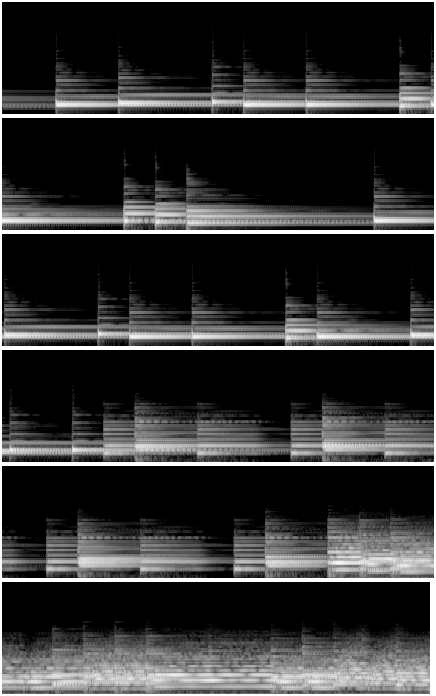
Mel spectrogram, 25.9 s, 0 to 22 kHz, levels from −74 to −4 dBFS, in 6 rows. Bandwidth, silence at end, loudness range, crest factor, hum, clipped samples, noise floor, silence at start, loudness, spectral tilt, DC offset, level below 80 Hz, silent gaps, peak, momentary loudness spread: 4.6 kHz; 0 s; 7 LU; 16 dB; none; under 0.1%; -45 dBFS; 0.55 s; -18 LUFS; -10 dB/octave; under 0.1%; -58 dBFS; none; -2 dBFS; 14 LU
